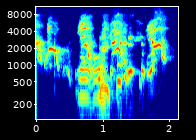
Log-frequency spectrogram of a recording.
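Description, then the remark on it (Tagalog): A 4-year-old child's high, bubbly vocalizing, a short run of babbling mixed with little giggles, lively and playful across a couple of seconds. “Ano pala yung baby ko? Ayan, yung makulit ko na 4-year-old.”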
